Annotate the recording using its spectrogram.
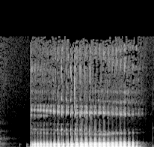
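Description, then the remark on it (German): A voice imitates a cartoon car driving away: a loud, buzzing vocal rumble with a fast, steady pulsing rhythm, like a revving motor, held for about a second and a half before cutting off. “Ich kann mittlerweile auch ein Comic-Auto, das wegfährt.”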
